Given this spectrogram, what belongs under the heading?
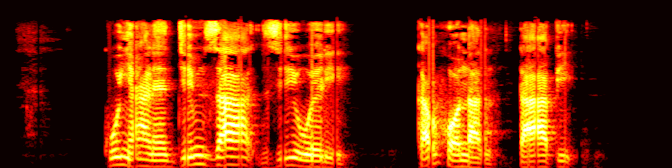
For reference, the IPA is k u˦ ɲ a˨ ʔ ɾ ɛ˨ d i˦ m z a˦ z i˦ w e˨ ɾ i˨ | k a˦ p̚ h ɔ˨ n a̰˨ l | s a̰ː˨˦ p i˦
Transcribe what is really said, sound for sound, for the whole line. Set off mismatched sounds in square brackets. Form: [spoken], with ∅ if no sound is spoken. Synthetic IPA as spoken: k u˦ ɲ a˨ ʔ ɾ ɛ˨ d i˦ m z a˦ z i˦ w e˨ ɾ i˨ | k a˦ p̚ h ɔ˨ n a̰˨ l | [t] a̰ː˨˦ p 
